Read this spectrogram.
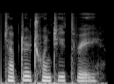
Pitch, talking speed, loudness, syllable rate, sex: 170 Hz, 155 wpm, -17 LUFS, 5.3 syllables/s, female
